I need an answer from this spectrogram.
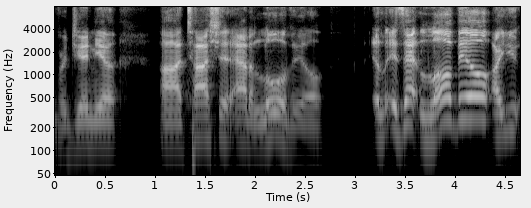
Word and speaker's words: Louisville: or Louisville you say Louisville like you got to kind of like blur all the word blur the whole word together and kind of L Louisville it's got to come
